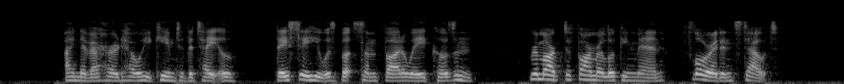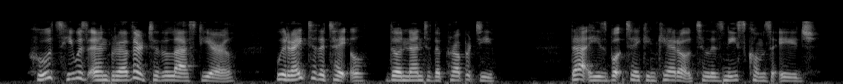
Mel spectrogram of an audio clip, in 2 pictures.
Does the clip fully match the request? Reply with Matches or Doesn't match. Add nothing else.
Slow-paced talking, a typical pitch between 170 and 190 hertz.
Doesn't match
